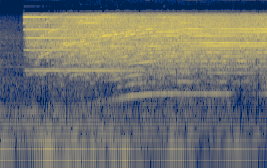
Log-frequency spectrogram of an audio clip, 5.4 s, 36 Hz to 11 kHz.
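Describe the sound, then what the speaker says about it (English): The small electric motor of an E-flite UMX AS3Xtra RC plane starts abruptly and holds a loud, steady high-pitched whine. Its tone shifts slightly as the motor runs on, close up and alone. "Let's have a look and listen at that motor, shall we?"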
